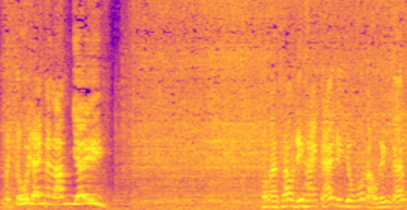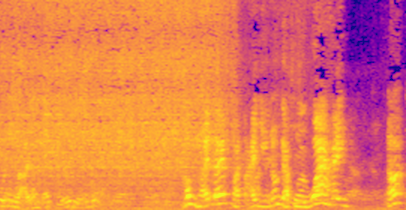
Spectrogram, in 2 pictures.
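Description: High-voiced southern Vietnamese man trash-talking. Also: animated, moderate pace, long pauses, noisy background. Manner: teasing, boastful, laughs a lot. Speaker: street chess player. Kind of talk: casual trash-talking banter over a game. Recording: crowd chatter behind.

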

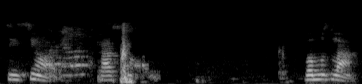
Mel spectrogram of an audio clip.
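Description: Patient teacher on a dull call. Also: female voice, medium pitch, slow, background noise. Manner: patient, questioning, calls pupils by name. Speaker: primary school teacher. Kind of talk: online class instruction.

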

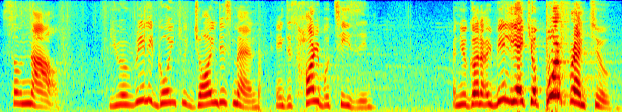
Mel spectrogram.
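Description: A woman's voice: high-pitched, big pitch swings, slight background noise. Helena, a wounded jealous young woman. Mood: reproachful. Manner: pleading, reproachful, quick to take offence. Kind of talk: outdoor stage acting. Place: outdoor landscape performance.

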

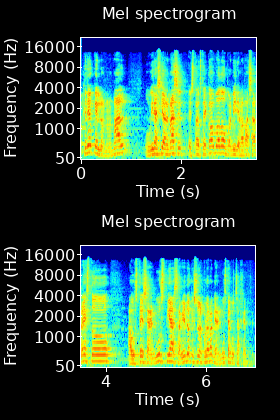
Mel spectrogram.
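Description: A man with a bright, high voice tells a personal story to his viewers at a quick clip. He is animated, breaking into imitated noises and voices along the way. Faint music plays behind him. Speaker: vlogger. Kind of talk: casual storytelling to camera.

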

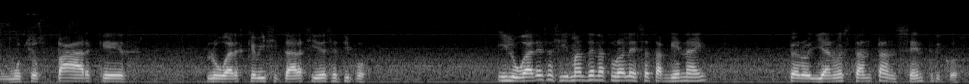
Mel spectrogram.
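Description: A young adult man with a northern Mexican accent, chatting casually and rambling in slang to his viewers during a live game stream. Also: fairly high pitch. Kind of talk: casual chat while gaming live. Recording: tinny phone-like sound with faint background noise.

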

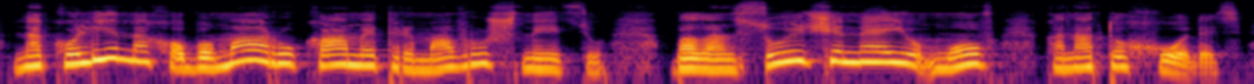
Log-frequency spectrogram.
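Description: A woman giving an expressive audiobook narration. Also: medium pitch, normal speed. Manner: lively, expressive reading. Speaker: audiobook reader.

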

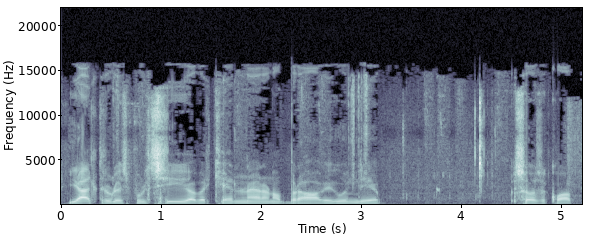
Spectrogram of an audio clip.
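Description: A man's voice: medium pitch, fairly even intonation, normal speed, a little mellow, a little hiss or hum. A man chatting casually over a game headset, rambling with lots of fillers and coaxing a friend during a prank. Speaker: gaming video creator. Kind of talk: casual gaming chat and prank.

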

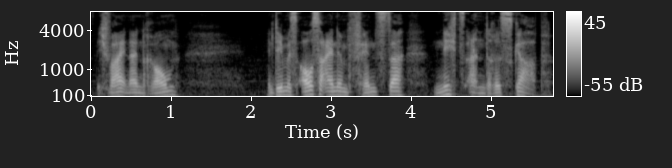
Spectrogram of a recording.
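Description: A man's voice: mid-range voice, unhurried, no echo. Man reading a fantasy story aloud. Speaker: amateur audiobook reader.

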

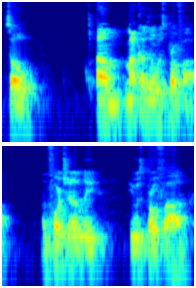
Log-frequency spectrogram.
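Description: A man from Africa telling a story in a casual discussion, soft-spoken with many fillers. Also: fairly low pitch, steady tone, moderate pace. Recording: roomy echo, mic at a distance.

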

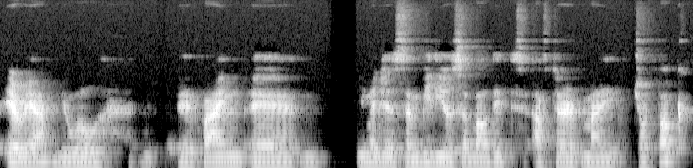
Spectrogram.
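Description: A man with a Chilean Spanish accent, a native Spanish speaker, giving a conference presentation in English with frequent halting pauses. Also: medium pitch, highs cut off. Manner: halting, many filler pauses.

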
